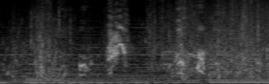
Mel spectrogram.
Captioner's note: yelps; water splashes; Summer laughs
